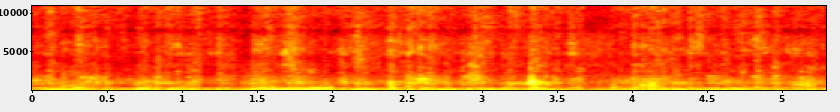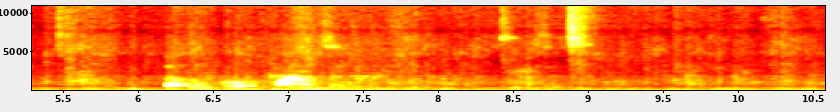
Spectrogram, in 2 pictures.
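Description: Stationary bicycle on an indoor trainer turning steadily as it is pedalled, a low continuous rumble, with faint voices and a brief louder burst of voice about six seconds in.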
